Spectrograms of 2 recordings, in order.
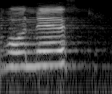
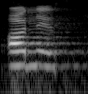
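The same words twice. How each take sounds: First: होनेस्ट with the H sounded; wrong pronunciation. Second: ऑनेस्ट starting on the O vowel; silent H. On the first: Teacher showing students what to avoid, होनेस्ट with a spoken H. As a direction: begin होनेस्ट on an audible H. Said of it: "ऐसे नहीं पढ़ेंगे हम इसको". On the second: Teacher giving students the right reading, ऑनेस्ट with silent H. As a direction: drop the H from ऑनेस्ट. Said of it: "इसको हमने क्या पढ़ा". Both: Shown as a demonstration.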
